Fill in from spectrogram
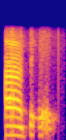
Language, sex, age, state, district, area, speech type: Tamil, female, 60+, Tamil Nadu, Perambalur, rural, conversation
